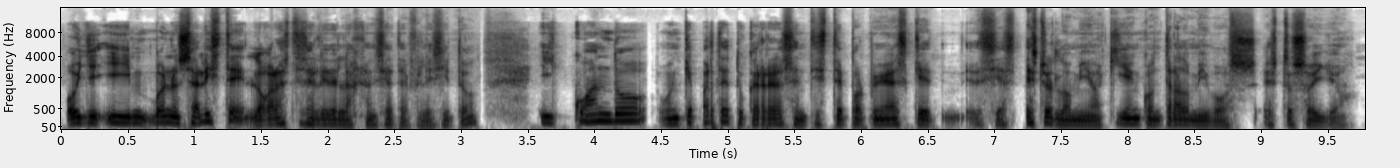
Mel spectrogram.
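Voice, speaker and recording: A man's voice: on the low side, expressive, no echo. A man hosting a podcast, asking questions in a friendly, playful way. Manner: friendly, playful asides and quick acknowledgements. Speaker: podcast host. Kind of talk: casual interview questions.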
